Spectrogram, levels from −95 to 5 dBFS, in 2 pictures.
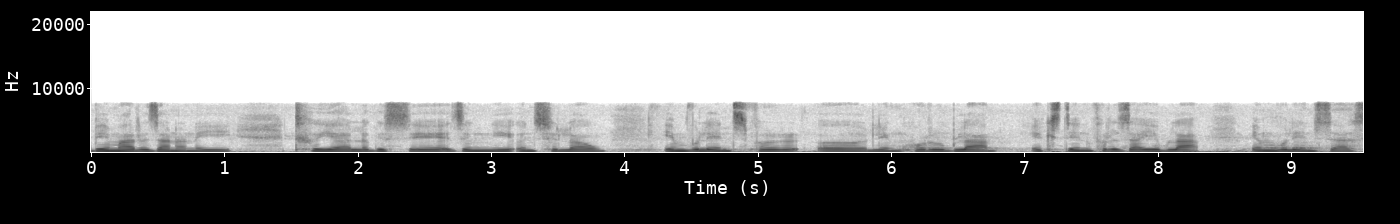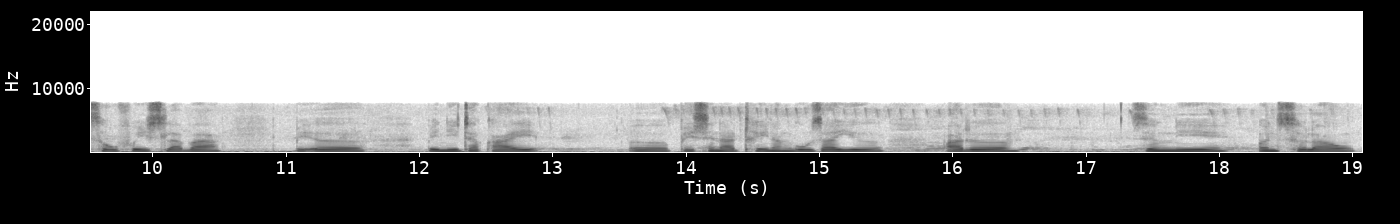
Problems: low volume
